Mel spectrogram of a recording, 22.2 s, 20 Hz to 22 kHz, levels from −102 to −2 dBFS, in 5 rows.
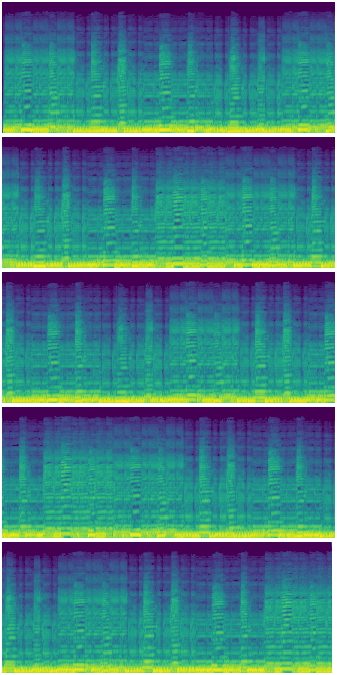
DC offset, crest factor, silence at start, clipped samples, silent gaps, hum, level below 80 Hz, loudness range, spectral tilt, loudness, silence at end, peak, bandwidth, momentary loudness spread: under 0.1%; 8 dB; 0 s; under 0.1%; none; none; -18 dBFS; 1 LU; -9 dB/octave; -11 LUFS; 0 s; 0 dBFS; 6.2 kHz; 3 LU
